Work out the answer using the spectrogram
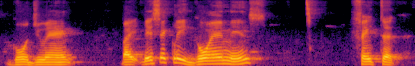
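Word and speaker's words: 五十円: as goen, and then a 50 yen coin is pronounced as gojuan.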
